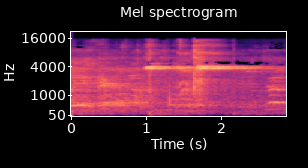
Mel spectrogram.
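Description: A referee blows a sharp, steady whistle blast.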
